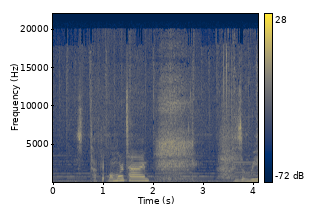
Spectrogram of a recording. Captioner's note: inhales and exhales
